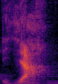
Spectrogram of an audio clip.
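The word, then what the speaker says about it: יה: Les juifs l'ont prononcé en ya. Et ce que nous voyons sur l'écran, c'est ya, comment on le prononce, c'est I-A-H.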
